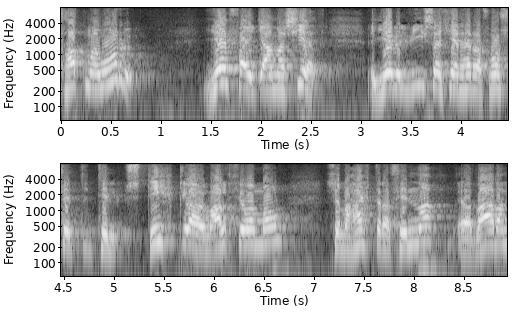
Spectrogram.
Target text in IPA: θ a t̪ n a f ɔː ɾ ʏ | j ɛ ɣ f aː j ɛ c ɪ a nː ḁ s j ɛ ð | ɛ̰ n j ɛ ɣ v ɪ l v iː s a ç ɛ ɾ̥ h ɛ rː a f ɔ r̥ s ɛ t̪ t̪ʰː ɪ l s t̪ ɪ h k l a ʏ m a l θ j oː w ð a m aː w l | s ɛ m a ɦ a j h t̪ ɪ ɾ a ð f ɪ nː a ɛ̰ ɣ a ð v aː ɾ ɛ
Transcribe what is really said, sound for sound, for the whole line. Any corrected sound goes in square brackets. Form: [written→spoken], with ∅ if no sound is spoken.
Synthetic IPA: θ a t̪ n a [f→v] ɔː ɾ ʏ | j ɛ ɣ f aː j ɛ c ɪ a nː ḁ s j ɛ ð | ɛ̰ n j ɛ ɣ v ɪ l v iː s a ç ɛ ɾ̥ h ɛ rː a f ɔ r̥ s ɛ t̪ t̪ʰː ɪ l s t̪ ɪ h k l a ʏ m a l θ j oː w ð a m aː w l | s ɛ m a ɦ a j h t̪ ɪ ɾ a ð f ɪ nː a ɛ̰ [ɣ→ð] a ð v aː ɾ [ɛ→a]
